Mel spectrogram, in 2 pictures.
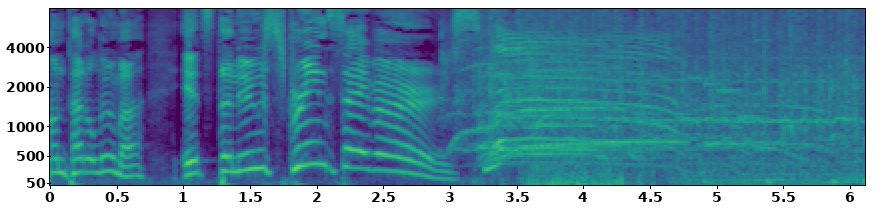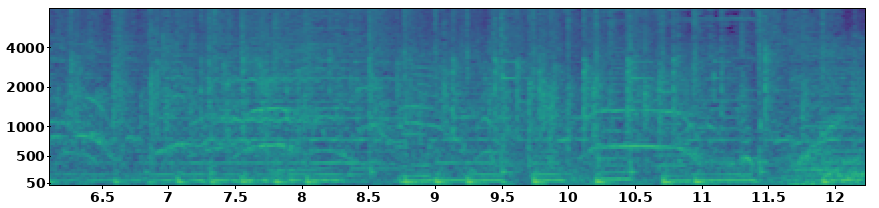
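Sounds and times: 
speech: 0.0s - 4.2s
studio audience clapping: 2.9s - 12.1s.

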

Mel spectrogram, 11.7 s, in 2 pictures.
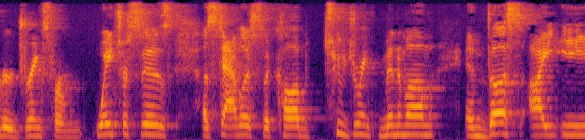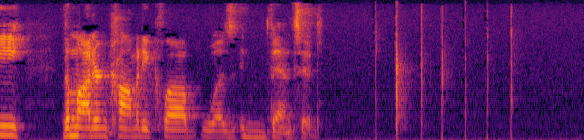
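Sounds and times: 
speech: 0.0s - 9.2s
hand claps: 9.6s - 11.1s.

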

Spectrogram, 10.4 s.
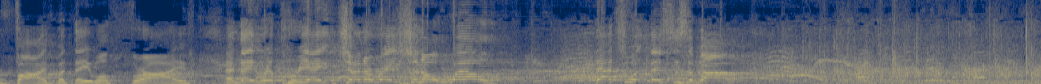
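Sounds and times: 
speech: 0.2s - 5.4s, 6.2s - 7.8s
scattered cheers: 2.1s - 10.4s
crowd clapping at the swearing-in of Virginia's Lieutenant Governor: 2.4s - 10.4s.

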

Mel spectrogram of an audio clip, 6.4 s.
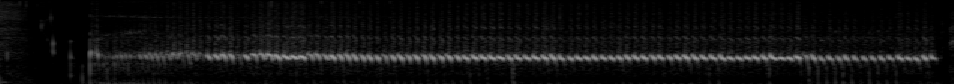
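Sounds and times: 
person whistling a trill imitating an owl's call: 1.4s - 6.3s.

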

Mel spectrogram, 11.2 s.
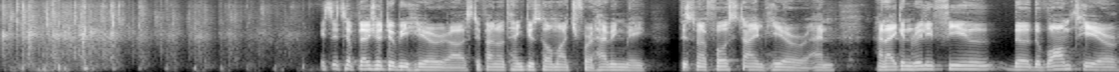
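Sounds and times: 
audience applause welcoming a speaker: 0.0s - 3.2s
speech: 3.2s - 11.1s.

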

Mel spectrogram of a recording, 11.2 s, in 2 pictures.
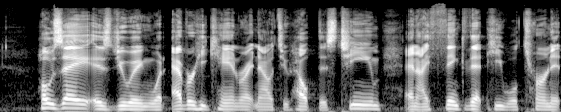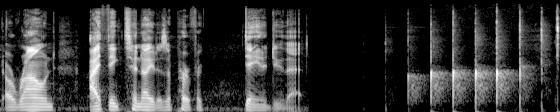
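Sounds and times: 
speech: 0.4s - 8.7s
hands clapping: 9.5s - 11.2s.

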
